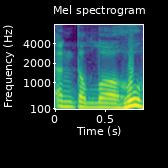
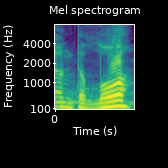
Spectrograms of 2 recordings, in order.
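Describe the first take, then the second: First: The word ends with an added final u vowel. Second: The word ends on a bare final h sound. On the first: The reader joins this word to the next. "আর যদি মিলিয়ে যান তাহলে আনতাল্লাহু হবে" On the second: The reader stops after this word. "যদি এখানে থামেন তাহলে আনতাল্লাহ"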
